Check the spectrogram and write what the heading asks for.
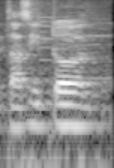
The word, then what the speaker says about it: Tácito: donde su mano recuerda este se pronuncia tácito así es como el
